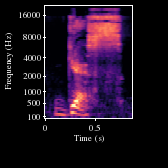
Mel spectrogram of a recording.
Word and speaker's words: guess: 이번에도 you가 없다라고 생각하고 읽어주시면 편안합니다. 같이 한번 가보도록 할까요? guess, guess, guess.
